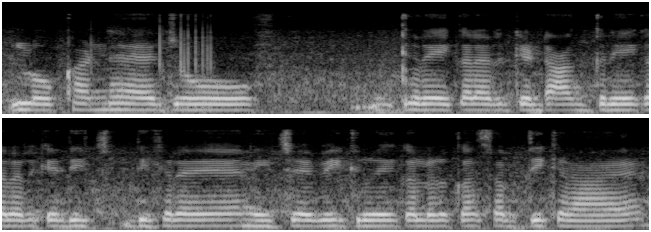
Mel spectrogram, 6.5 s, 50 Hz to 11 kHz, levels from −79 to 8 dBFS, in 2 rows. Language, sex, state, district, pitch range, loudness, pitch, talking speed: Hindi, male, Maharashtra, Mumbai Suburban, 170-175 Hz, -12 LUFS, 175 Hz, 215 wpm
